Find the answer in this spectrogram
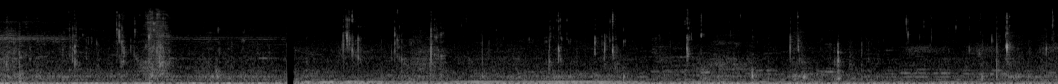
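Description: Close-miked chewing of mutton and rice, with many small wet mouth clicks and smacks. The sound drops out briefly about three seconds in, and a low hum runs for a few seconds after it.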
